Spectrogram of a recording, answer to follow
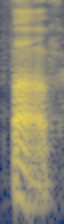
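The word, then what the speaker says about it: ו: Now, it is spelled wow, but is pronounced generally Vav.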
